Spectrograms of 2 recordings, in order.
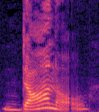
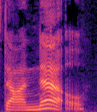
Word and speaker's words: Donnell: you pronounced our name Donal now miss shely the correct pronunciation of our name is Donell Accent on the last syllable I hope you'll remember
